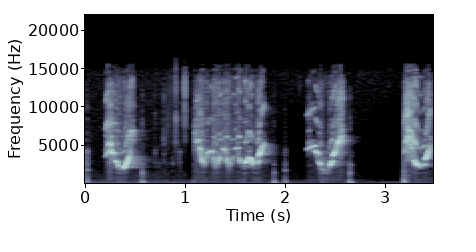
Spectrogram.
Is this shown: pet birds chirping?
yes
